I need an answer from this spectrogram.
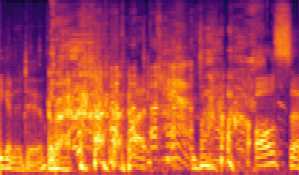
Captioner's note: all laughing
